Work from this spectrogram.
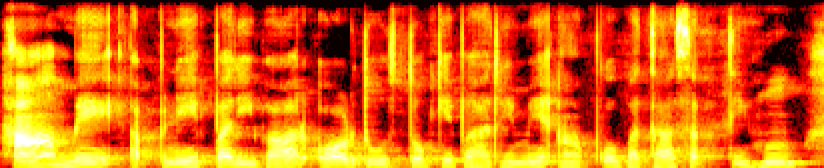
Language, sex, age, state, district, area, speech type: Hindi, female, 30-45, Rajasthan, Jaipur, urban, spontaneous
